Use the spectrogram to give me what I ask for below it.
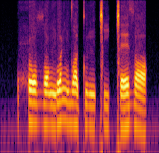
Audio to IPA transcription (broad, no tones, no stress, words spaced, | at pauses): ħu zˤoŋoŋdˤe tʷɛŋǀiǀɛzɒ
